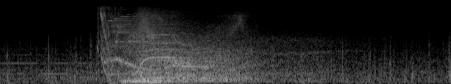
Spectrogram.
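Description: A strong gust of wind roars upward and then fades.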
